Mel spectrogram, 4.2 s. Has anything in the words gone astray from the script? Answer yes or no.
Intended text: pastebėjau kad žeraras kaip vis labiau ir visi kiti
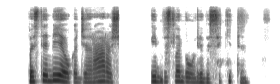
no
